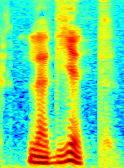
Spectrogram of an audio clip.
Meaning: 1. diet (regulation of nutrition) 2. diet (council or assembly)
- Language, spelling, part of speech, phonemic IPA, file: French, diète, noun, /djɛt/, Fr-diète.ogg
